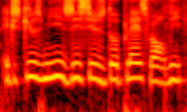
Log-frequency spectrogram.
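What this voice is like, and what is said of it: Heavy put-on French accent in English. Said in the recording (French): “en parlant français. Avec un accent énorme.”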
